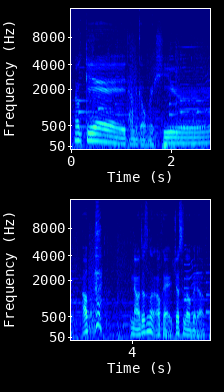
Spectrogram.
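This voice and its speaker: Casting: male gaming streamer, low voice, casual rambling commentary, thinks aloud, clear game music behind. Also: big pitch swings, moderate pace.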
